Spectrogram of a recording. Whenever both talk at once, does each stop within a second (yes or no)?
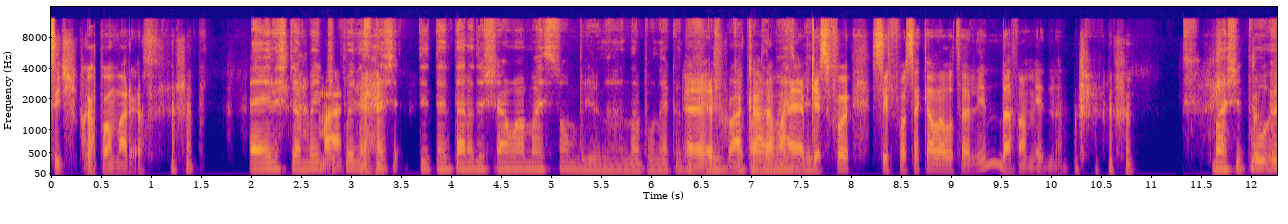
no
